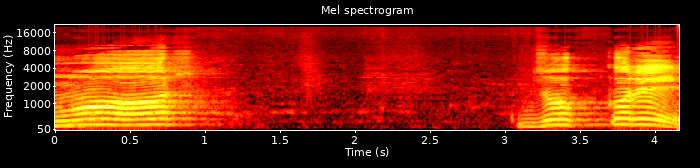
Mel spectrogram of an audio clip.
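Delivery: slow, drawn-out words for note-taking; slow dictation. Real, not acted. Teacher dictating the comparative rule to students, slow dictation. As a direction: dictate word by word with long pauses.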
